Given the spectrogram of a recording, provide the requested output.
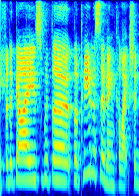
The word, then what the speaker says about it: PINASining: Penasinning collection. I'm gonna pull. Perfect. That is so perfect. Good job. Oh yeah. You pronounce it very well.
